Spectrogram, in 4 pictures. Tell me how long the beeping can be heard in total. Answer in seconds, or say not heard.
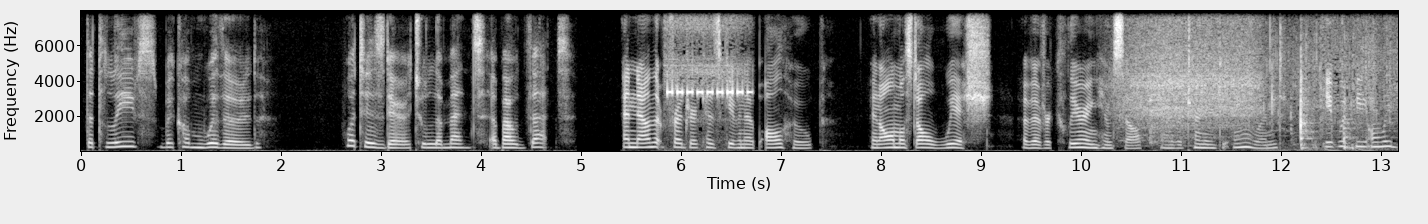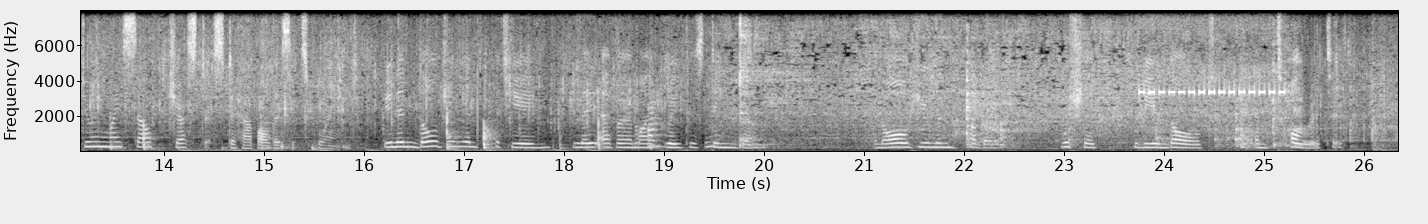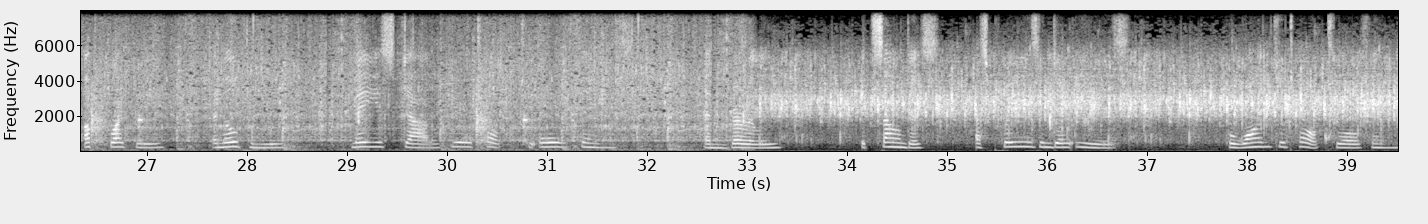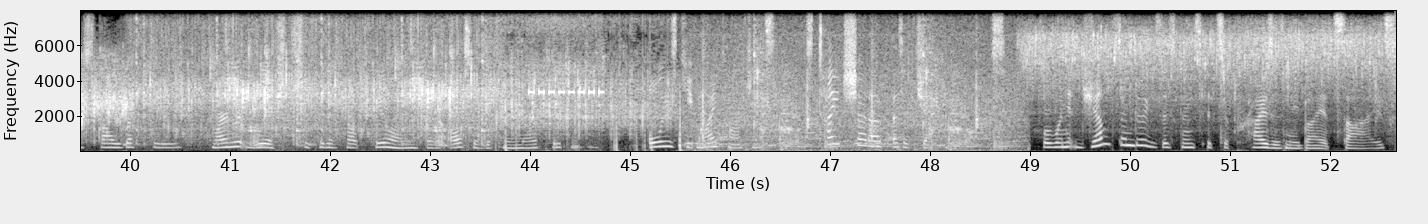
3 s.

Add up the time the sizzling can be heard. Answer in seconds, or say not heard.
42 s.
